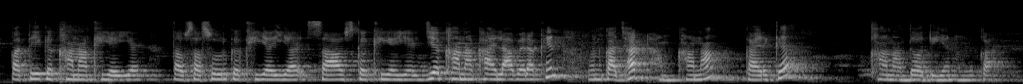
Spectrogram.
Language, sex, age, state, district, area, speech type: Maithili, female, 18-30, Bihar, Samastipur, rural, spontaneous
